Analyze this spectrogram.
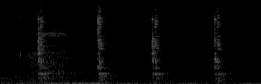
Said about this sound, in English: You can hear much louder the grandfather clock.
